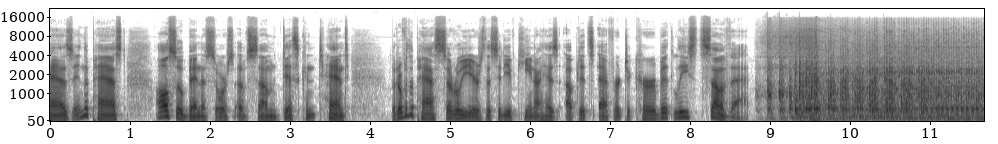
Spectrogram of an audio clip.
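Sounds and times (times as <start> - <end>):
speech: 0.0 - 10.6
beach-raking tractor engine idling with a faint rhythmic knock: 8.8 - 11.6.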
